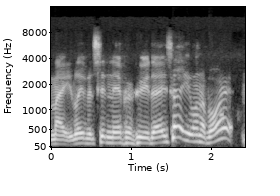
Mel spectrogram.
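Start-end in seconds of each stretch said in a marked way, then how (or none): 1.5-2.3 shady seller. Retold or imitated. Voicing a seller in a joke.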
